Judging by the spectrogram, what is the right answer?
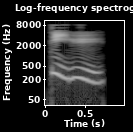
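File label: "地狱", Mandarin Chinese; hsk; chinese-flashcards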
